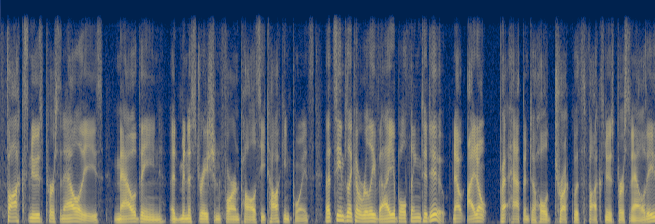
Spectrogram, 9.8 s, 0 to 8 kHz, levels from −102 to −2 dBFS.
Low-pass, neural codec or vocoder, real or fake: 7.2 kHz; vocoder, 44.1 kHz, 128 mel bands every 512 samples, BigVGAN v2; fake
